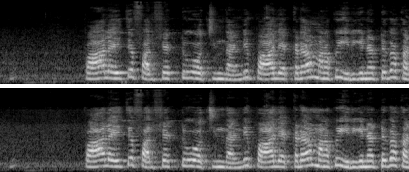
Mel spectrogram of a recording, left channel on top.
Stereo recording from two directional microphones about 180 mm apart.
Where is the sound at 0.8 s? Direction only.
30° right (ahead or behind).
